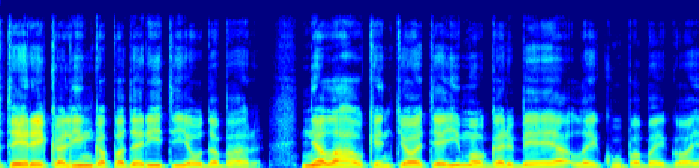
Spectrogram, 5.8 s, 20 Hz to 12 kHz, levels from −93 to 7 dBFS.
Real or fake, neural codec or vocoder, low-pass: real; none; 10.8 kHz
